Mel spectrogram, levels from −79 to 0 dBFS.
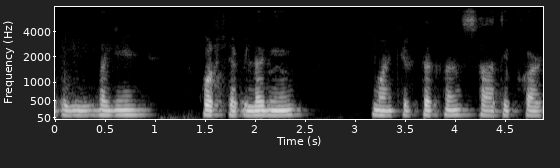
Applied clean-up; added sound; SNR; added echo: neural mask model DeepFilterNet 3.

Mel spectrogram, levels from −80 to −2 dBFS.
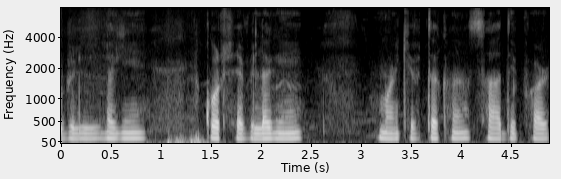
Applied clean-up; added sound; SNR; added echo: none; none; none; none.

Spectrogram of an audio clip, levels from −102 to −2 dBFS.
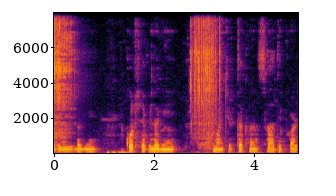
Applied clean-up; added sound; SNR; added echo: classical method WPE with log-MMSE.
